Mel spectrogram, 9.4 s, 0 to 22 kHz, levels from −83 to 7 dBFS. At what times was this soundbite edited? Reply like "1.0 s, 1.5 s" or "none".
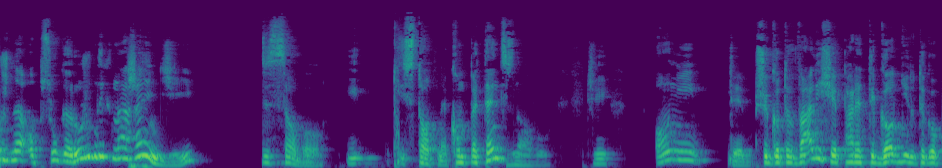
2.6 s, 4.0 s, 5.1 s, 7.3 s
